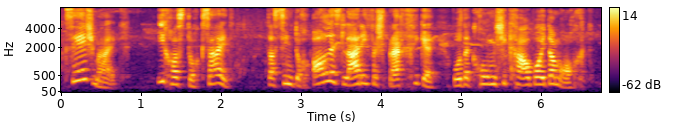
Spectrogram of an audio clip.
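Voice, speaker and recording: A woman's voice: medium pitch, expressive, a little slow, a bit bright, breathy edge. A woman voicing a young, outspoken, skeptical boyish beaver biker in a children's audio drama.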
